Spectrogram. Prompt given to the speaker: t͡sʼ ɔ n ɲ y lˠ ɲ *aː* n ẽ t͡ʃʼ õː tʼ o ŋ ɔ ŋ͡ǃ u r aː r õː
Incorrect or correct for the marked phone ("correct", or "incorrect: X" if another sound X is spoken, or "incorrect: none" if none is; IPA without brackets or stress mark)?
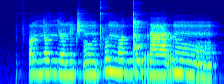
incorrect: əː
